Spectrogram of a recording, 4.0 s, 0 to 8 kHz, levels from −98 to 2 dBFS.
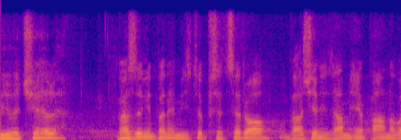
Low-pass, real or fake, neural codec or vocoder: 7.2 kHz; fake; codec, 16 kHz in and 24 kHz out, 0.8 kbps, FocalCodec, streaming, 65536 codes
